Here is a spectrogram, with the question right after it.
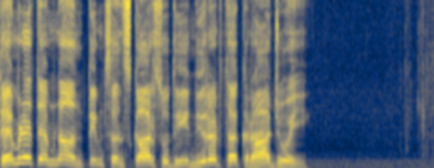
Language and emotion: Gujarati, neutral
